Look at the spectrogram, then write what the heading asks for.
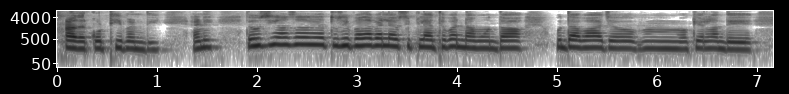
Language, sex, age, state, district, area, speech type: Dogri, female, 18-30, Jammu and Kashmir, Kathua, urban, spontaneous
